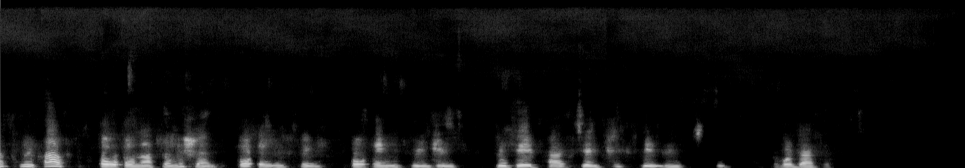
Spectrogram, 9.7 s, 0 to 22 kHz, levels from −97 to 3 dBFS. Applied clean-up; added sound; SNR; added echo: neural mask model Resemble Enhance denoiser.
